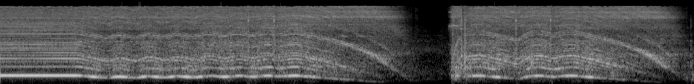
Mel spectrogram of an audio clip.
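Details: Castle Creations XLX ESC after crash-shorted-leads repair, bench-tested on 3S pack with alligator clips, no heavy load: clean wavering brushless motor whine spins up, holds, winds down twice; motor and controller sound healthy.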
